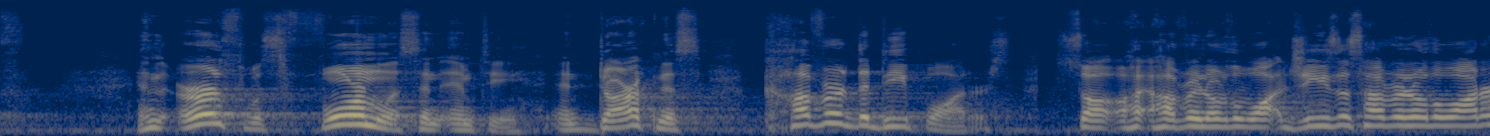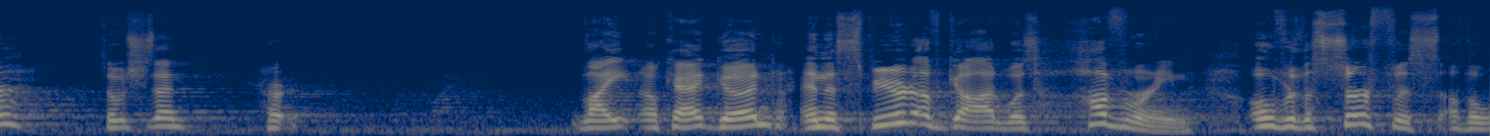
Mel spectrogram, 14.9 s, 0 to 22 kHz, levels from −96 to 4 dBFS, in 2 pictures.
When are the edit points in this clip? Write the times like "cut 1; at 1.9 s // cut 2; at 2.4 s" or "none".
cut 1; at 5.2 s // cut 2; at 11.4 s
